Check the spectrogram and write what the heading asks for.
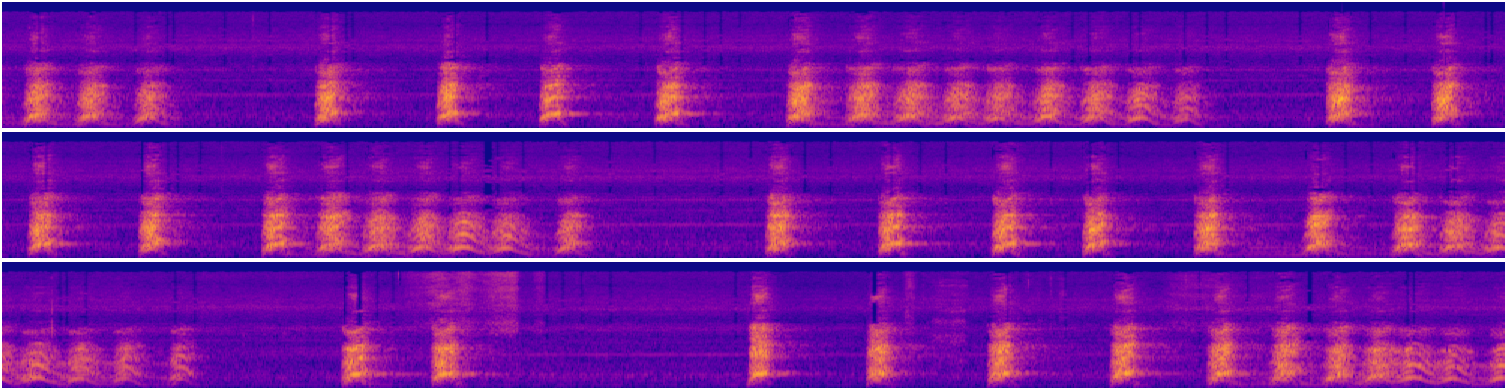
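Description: Siberian husky barking an alarm: single barks spaced about a second apart, broken up four times by runs of rapid barks at about four a second.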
